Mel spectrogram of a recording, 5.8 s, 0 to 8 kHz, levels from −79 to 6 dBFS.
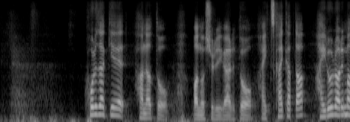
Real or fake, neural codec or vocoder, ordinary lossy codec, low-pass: fake; codec, 16 kHz, 0.3 kbps, FocalCodec; none; none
